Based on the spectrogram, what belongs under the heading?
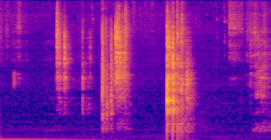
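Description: Dice are picked up and rolled for an investigation check, rattling and clattering onto a hard surface in a few quick bursts, with a louder tumbling roll near the middle. The sounds are crisp, and no one speaks.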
